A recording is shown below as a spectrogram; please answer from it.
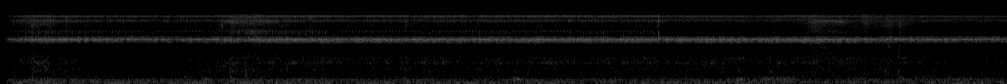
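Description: Steady hiss with a high, even whine running under it and no speech or music: the noise floor of a poor-quality audio capture.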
